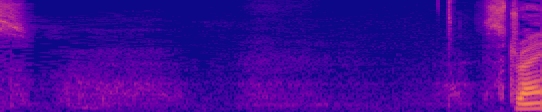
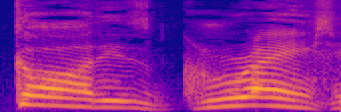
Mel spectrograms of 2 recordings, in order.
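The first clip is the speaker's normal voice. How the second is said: high, loud, drawn-out exclamation; rapturous praise; 8 semitones higher, 8 dB louder, much slower than usual. Acted. Crash survivor to his brother, rapturous loud praise. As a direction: proclaim it slowly in overflowing relief.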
